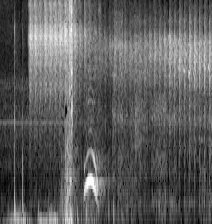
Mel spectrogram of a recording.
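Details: Spark test on an engine with individual coils, fired from a Link aftermarket ECU via PC Link ignition test into a spark tester, cylinder one: sharp, even snaps about five per second; ignition fires normally.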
